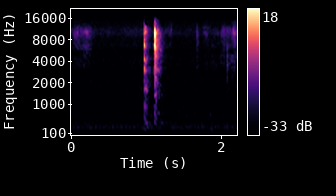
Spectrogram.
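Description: Something knocks once sharply on a table.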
